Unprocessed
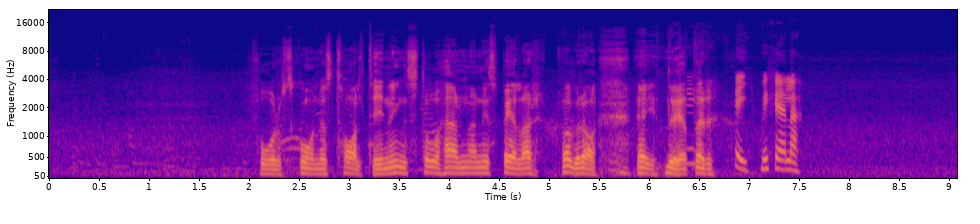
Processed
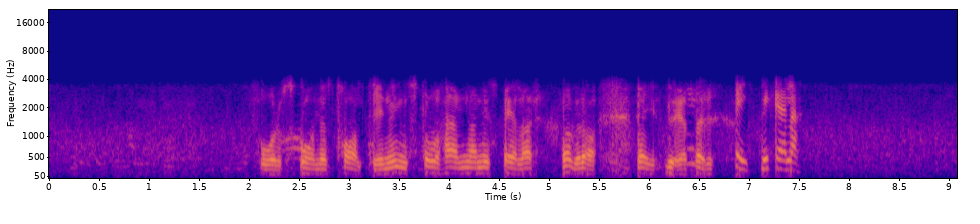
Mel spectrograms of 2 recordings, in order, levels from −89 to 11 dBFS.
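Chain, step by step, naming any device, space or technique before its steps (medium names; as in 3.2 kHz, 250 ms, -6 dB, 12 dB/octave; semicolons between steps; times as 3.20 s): high-pass 190 Hz 12 dB/octave; 4.60–5.19 s: dynamic bell 4.5 kHz, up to -5 dB, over -60 dBFS, Q 5.8; voicemail (band-pass 350–3000 Hz; compression 6:1, threshold -25 dBFS, peak gain reduction 9.5 dB; trim +6.5 dB; AMR-NB 4.75 kbps 8 kHz)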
